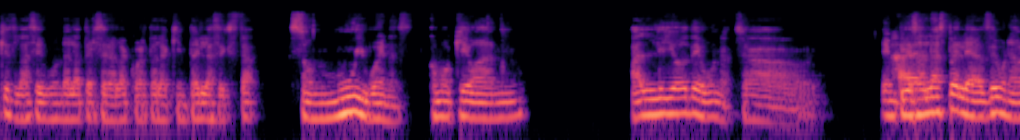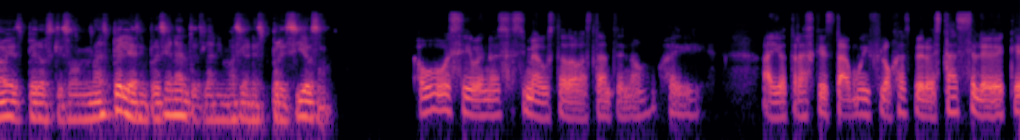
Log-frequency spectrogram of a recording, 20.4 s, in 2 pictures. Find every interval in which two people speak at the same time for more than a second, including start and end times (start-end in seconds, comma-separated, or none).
none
